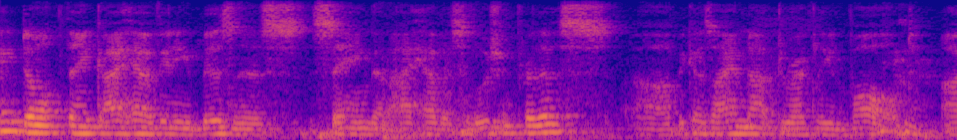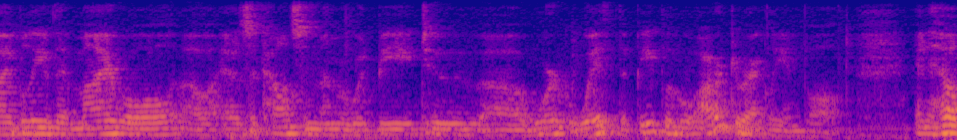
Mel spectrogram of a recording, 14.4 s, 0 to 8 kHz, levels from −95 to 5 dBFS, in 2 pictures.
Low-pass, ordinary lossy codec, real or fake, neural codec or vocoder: 7.2 kHz; Opus, 24 kbps; real; none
